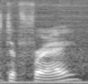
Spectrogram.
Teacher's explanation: Defray is a verb. The second syllable is accented.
